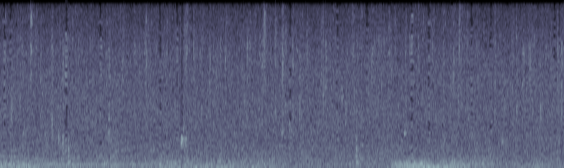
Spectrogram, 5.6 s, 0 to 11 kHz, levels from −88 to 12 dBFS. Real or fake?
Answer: real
